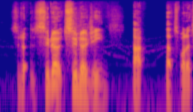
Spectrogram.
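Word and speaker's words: pseudogenes: result, genes that would normally have stayed sud sudogyny pseudo pseudo jeans that that's what it says.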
